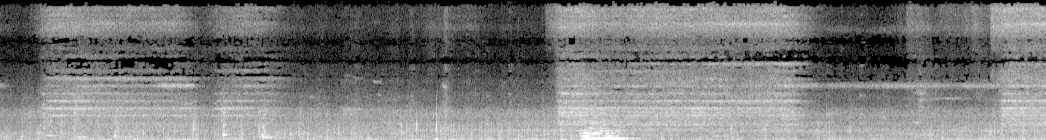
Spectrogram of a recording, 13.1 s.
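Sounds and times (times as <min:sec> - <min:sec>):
passing train running noise: 0:00.0 - 0:13.0
train horn: 0:07.1 - 0:08.2.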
